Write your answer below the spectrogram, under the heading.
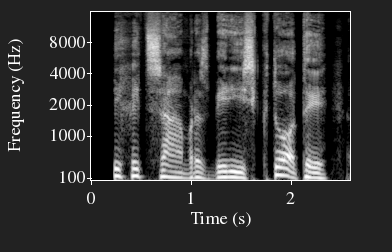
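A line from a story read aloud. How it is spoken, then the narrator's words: Girl's angry laugh. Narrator (Russian): зло рассмеялась девчонка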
